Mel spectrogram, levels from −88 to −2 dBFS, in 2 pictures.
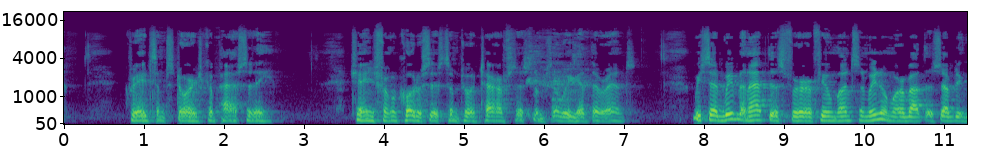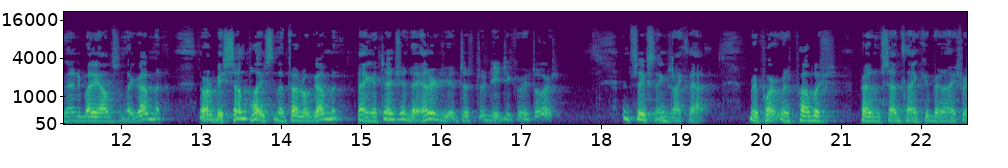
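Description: No technical faults can be heard anywhere in this audio.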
